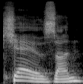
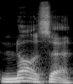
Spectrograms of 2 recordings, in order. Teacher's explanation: immediately between voice sounds, it turns to a z sound, as in the English cheese.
